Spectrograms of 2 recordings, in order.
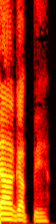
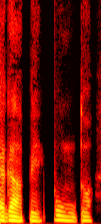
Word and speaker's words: ágape: Eh, la segunda parte, el ágape. Después te voy a hacer toda una historia sobre los acentos. Ágape. En castellano se dice ágape. Ese es drúculo. Diego se dice agape.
